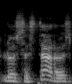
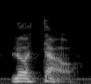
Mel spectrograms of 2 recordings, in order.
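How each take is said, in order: First: The s and d sounds are pronounced. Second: The s and d sounds are dropped.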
